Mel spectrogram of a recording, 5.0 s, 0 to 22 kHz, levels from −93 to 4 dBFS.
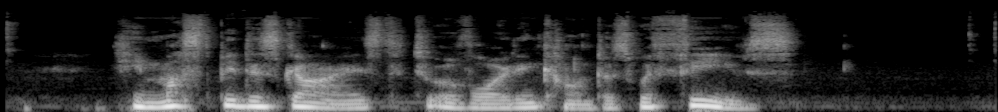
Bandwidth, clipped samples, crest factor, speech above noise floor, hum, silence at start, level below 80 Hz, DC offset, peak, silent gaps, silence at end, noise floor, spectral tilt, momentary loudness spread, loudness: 12 kHz; under 0.1%; 16 dB; 51 dB; none; 0.65 s; -50 dBFS; under 0.1%; -2 dBFS; none; 1.05 s; -68 dBFS; -7 dB/octave; 14 LU; -18 LUFS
